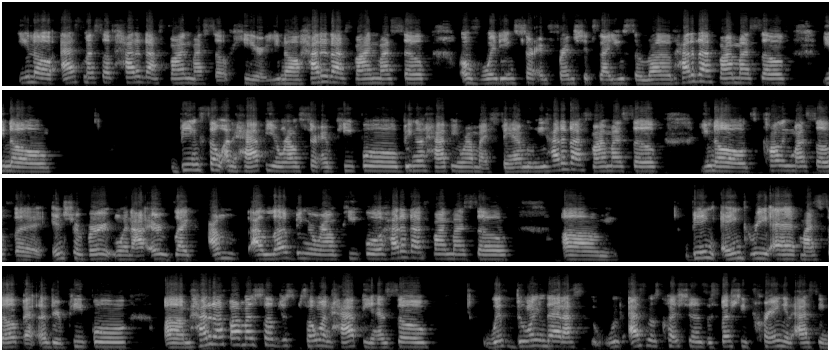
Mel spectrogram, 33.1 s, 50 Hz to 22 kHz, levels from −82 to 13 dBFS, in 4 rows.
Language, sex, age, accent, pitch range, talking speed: English, female, 10-29, American, 195-240 Hz, 175 wpm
